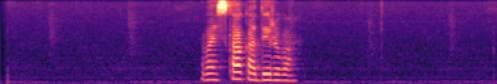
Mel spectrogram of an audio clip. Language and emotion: Russian, neutral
